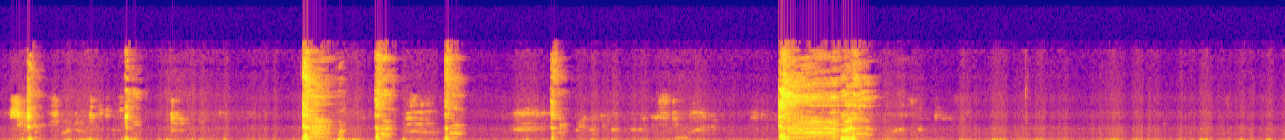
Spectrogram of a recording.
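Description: Repeated harsh, dry-sounding coughs and throat clearing in short bursts, with one longer rough cough; a persistent cough.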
